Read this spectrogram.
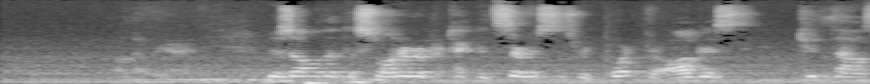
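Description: An older man speaks into a microphone.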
